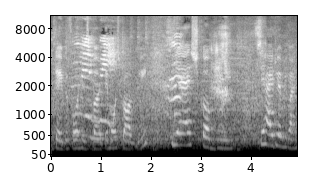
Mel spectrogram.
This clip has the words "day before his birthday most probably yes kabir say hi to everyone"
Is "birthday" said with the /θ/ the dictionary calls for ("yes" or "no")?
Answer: no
